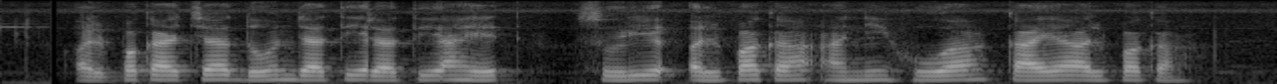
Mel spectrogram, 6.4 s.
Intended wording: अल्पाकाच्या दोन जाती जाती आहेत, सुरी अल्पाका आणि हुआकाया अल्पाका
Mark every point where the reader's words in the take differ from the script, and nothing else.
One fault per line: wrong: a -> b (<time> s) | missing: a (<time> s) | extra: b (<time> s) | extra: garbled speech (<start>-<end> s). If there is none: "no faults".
no faults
